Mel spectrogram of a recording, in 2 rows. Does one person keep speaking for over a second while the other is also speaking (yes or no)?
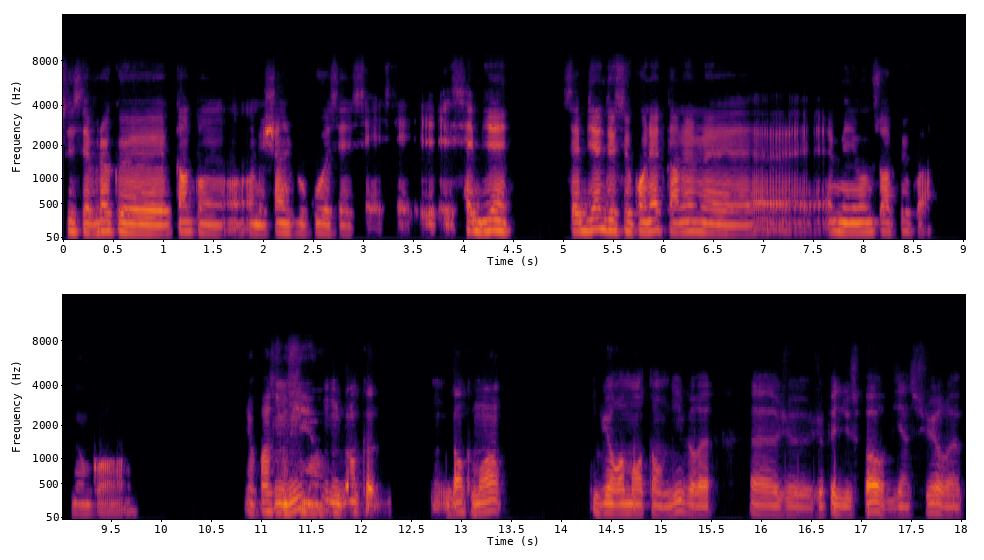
no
